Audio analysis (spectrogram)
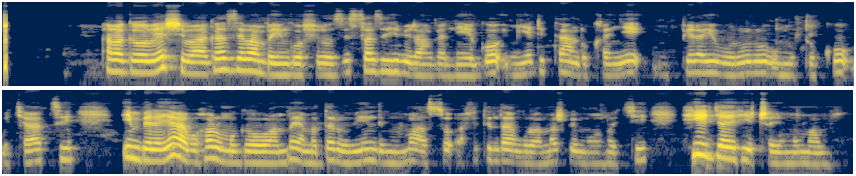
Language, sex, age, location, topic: Kinyarwanda, female, 18-24, Kigali, government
